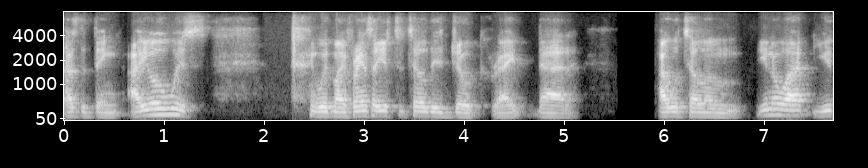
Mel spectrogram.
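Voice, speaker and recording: A man with a Mexican accent talks at a fairly slow pace in a medium pitch, with ordinary pitch variation. His tone is dark and mellow. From Mexico, San Luis Potosí. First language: Spanish. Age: 30s. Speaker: podcast guest, communication coach. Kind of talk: casual interview chat.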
